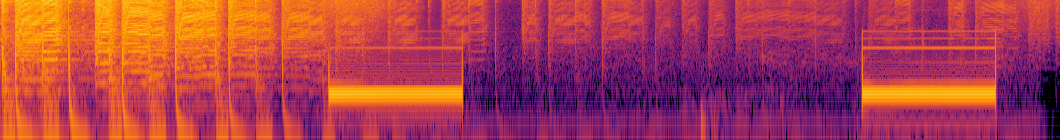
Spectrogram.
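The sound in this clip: Telephone call tones on a recorded call: two steady, sustained ringing tones of about a second each, separated by a long pause, with a low continuous hum underneath and a rapid run of short sounds at the start.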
